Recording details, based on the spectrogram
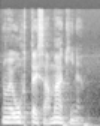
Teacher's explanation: la palabra máquina tiene el acento en la sílaba más y al ser la última palabra con acento léxico dentro de esta oración el acento nuclear va a caer sobre la sílaba ma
